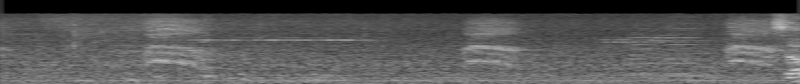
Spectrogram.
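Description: A crow cawing three times, each call short and falling in pitch, spaced over a second apart.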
